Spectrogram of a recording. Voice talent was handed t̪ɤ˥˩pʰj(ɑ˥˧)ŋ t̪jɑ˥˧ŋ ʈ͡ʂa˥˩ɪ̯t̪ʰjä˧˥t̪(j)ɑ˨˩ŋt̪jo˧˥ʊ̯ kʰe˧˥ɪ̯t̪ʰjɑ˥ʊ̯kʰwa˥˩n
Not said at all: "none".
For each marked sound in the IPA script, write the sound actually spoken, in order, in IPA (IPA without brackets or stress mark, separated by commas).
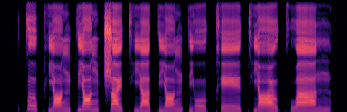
ɑ˨˩, j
